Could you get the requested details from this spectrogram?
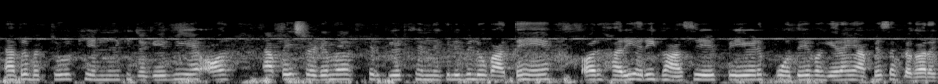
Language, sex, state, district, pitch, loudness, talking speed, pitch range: Hindi, female, Rajasthan, Jaipur, 215 Hz, -17 LUFS, 215 wpm, 210-225 Hz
